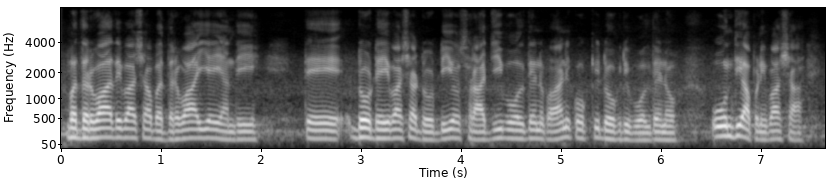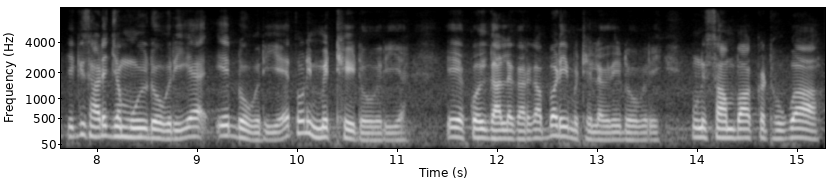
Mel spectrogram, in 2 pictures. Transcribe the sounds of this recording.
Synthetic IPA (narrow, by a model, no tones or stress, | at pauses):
bəd̪əɾʋaːd̪iːbaːʃaːbəd̪əɾʋaːiːɛːd͡ʒãːnd̪iː | t̪eːɖoːɖeːiːbaːʃaːɖoːɖiːoːsəɾaːd͡ʒiːboːld̪eːnẽpət̪aːnĩːkoːkiɖoːɡɾiːboːld̪eːnoː | oːʊnd̪iːaːpniːpaːʃaː | eːk̬isaːɽiːd͡ʒəmːũːiːɖoːɡɾiːɛːeːɖoːɡɾiːɛːeːt̪ʰoːɽiːmɪʈʰːiːɖoːɡɾiːɛː | eːkoːiːɡəlkəɾɡaːbəɽiːmɪʈʰːiːləɡd̪iːɖoːɡɾiː | ʊnsãmbaːkəʈʰuːɡaː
